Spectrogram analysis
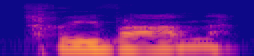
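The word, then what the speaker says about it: Traigh Bhan: Apparently, it's something like Trivan. How do you pronounce it? It's Ardbeg, Traigh. It's almost like tray, but I think it's tree. Might be try. And BHAN is definitely van. It's definitely van, as in so that's definitely van.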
